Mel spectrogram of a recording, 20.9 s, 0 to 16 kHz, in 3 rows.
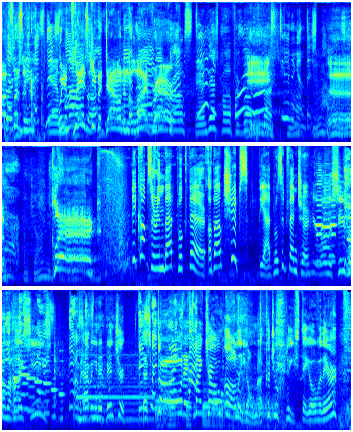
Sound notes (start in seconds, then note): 2.7 cubs still arguing in distance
